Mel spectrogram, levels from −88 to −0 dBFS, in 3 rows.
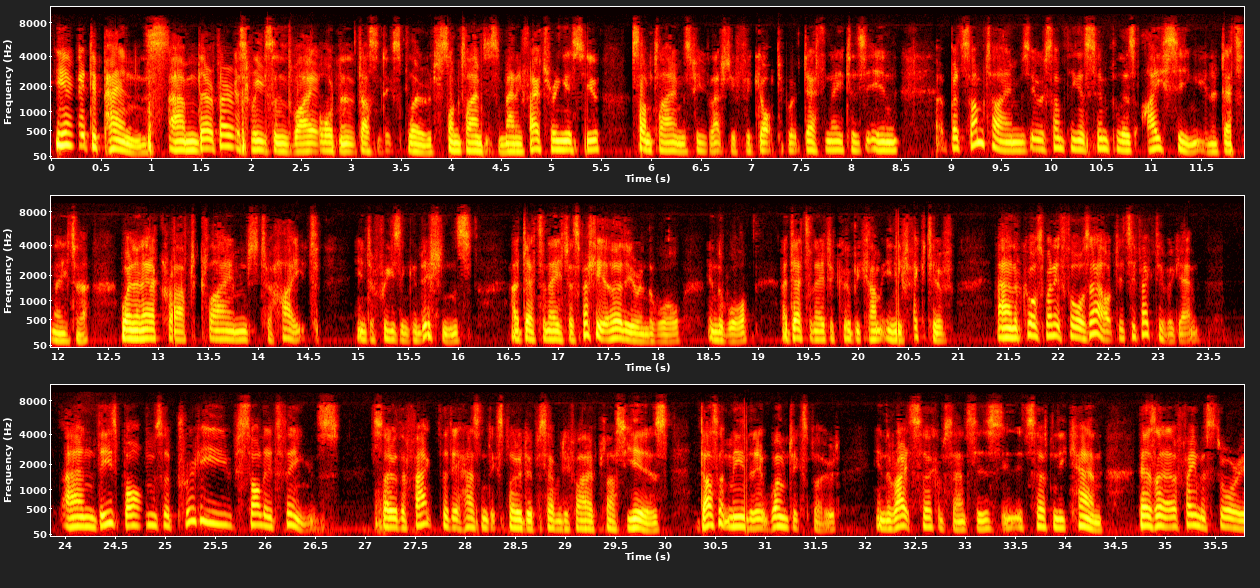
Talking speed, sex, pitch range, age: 175 wpm, male, 125-160 Hz, 50-69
